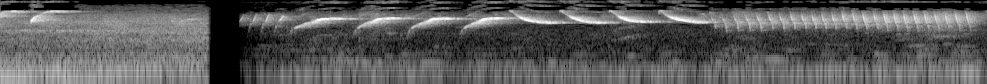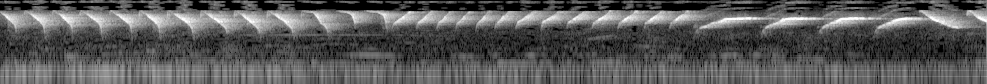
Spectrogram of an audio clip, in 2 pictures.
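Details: Canary singing after a short burst of background noise and a brief silence: repeated rising slurred notes, a buzzy stretch, then long fast trills of falling syllables.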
